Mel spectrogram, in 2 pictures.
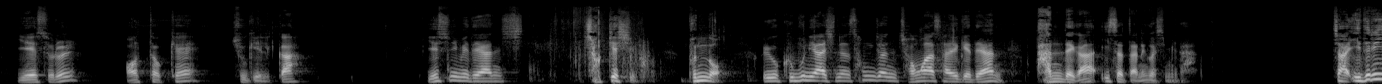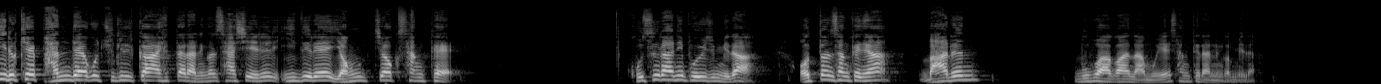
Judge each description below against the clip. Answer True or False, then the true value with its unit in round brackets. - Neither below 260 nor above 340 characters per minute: False (230 characters per minute)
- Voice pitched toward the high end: False (175 Hz)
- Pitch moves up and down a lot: False (4.0 semitones)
